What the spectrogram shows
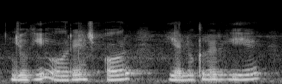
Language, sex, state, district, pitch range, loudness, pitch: Hindi, female, Jharkhand, Ranchi, 215-230 Hz, -16 LUFS, 225 Hz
